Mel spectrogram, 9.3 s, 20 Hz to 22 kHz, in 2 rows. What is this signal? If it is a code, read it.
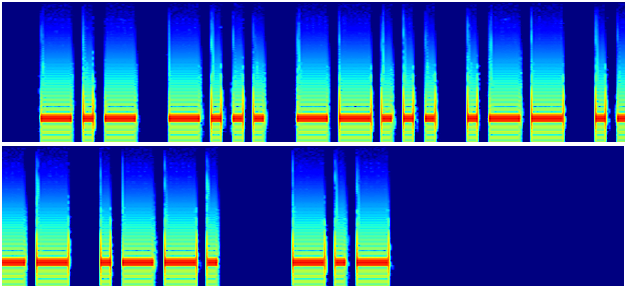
Morse code, heard as a keyed tone, about 15 wpm, 700 Hz. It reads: KB7WWP K
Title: Common QSO Phrases Encore 15wpm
